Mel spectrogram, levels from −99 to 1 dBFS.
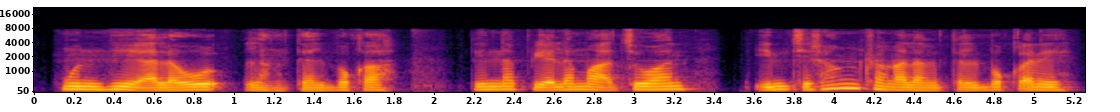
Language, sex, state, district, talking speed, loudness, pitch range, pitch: Mizo, male, Mizoram, Aizawl, 240 wpm, -17 LUFS, 115-140 Hz, 130 Hz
